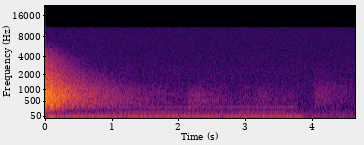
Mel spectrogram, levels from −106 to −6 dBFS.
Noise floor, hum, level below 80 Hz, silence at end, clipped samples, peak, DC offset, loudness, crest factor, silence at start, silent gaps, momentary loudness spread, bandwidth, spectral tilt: -66 dBFS; none; -62 dBFS; 0.95 s; under 0.1%; -14 dBFS; under 0.1%; -40 LUFS; 28 dB; 0 s; none; 23 LU; 11.5 kHz; -4.5 dB/octave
